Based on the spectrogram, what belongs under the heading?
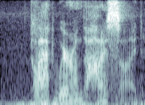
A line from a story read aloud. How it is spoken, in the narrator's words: whispered Mike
